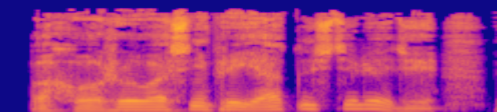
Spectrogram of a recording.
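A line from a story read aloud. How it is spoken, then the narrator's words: Soft male voice. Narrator (Russian): мягко промолвил он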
